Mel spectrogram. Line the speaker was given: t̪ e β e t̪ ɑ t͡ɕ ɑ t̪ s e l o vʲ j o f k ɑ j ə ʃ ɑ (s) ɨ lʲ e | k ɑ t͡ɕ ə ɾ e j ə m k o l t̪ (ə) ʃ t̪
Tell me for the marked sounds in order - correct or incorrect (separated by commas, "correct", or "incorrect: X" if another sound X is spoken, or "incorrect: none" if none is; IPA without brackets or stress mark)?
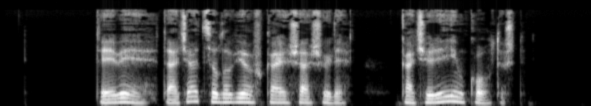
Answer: incorrect: ʃ, correct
